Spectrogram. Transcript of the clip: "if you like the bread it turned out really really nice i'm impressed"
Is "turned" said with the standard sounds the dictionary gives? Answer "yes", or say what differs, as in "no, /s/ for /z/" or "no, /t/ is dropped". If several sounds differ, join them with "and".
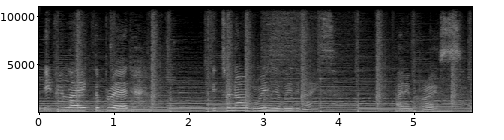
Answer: no, /d/ is dropped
